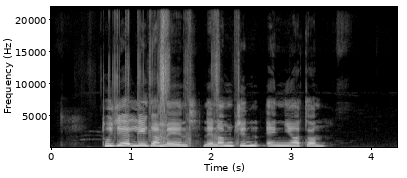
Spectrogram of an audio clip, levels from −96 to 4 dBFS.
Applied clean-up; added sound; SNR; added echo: none; Tearing; 17 dB; none.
